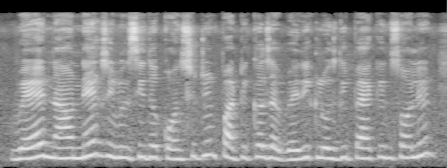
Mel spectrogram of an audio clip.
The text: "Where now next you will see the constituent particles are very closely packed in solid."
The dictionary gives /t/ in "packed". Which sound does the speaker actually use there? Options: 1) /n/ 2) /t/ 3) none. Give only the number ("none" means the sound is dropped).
3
